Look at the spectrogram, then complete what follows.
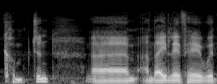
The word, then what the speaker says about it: Compton: That's Compton, but pronounced Compton.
